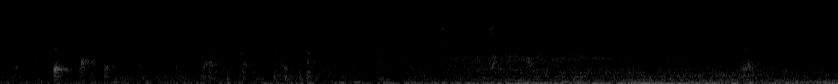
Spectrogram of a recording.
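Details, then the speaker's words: Soft, irregular gurgles and clicks over a low rumble, heard during a nurse practitioner student's abdominal exam with the patient's knees up; normal bowel sounds. "I'm just going to take a listen we should be hearing normal bowel sounds are five to Thirty a minute"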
